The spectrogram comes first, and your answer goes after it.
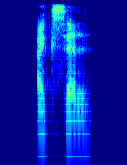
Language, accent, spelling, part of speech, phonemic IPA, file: French, France, Axel, proper noun, /ak.sɛl/, LL-Q150 (fra)-Axel.wav
- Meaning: a male given name from Danish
